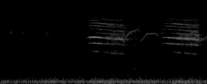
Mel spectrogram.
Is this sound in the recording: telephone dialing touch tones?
no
